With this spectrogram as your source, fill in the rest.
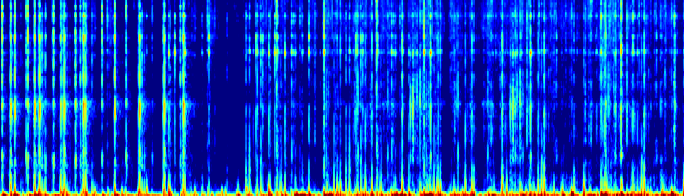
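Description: Fingernails tap and scratch on a small ceramic light-up Christmas tree with plastic bulbs and a star, held close to the mic. A dense, uneven stream of short, dry clicks and scratchy crackles continues throughout, with a heavy low thump underlying each touch and no ring after the hits.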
